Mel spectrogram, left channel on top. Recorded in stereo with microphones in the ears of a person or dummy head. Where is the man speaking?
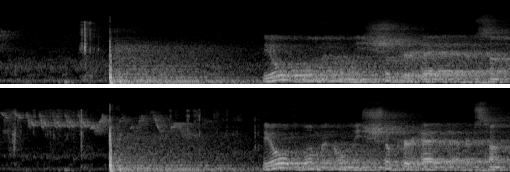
50° right (ahead or behind), 1.6 m.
